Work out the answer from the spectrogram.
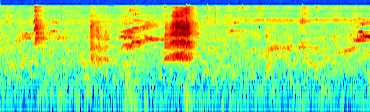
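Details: Rainbow lorikeets in the rain at Elanora, Gold Coast, Australia, give harsh, shrill screeches and short chirps in scattered bursts, with one loud rasping squawk near the middle, over a soft hiss of rain.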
